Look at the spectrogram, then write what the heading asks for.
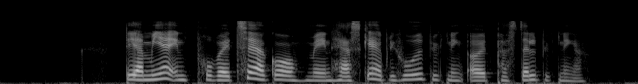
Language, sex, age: Danish, female, 30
